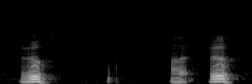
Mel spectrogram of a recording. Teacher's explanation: So the tip of the tongue is rolled back towards the murdha, and then what happens? There is a small gap between the tip of the tongue and the murdha area, and then the air is pushed out to produce the sound Ru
